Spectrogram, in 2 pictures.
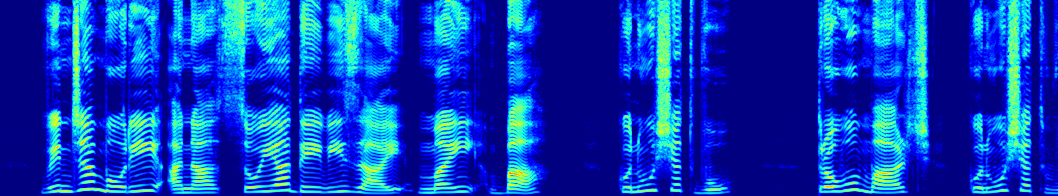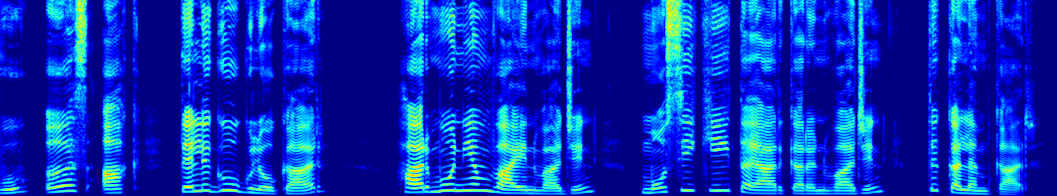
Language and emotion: Kashmiri, neutral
